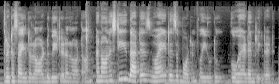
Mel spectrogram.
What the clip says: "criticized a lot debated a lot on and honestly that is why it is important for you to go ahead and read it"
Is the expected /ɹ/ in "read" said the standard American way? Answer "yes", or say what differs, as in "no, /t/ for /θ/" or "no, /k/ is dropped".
yes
